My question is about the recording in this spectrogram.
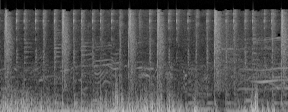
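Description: A flock of gulls calling overhead, many short rising and falling cries starting about a second in and growing busier, over the low rumble of wind on the microphone.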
